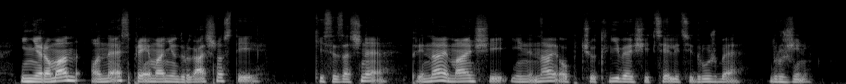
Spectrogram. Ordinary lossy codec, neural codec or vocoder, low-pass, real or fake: none; none; 14.4 kHz; real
